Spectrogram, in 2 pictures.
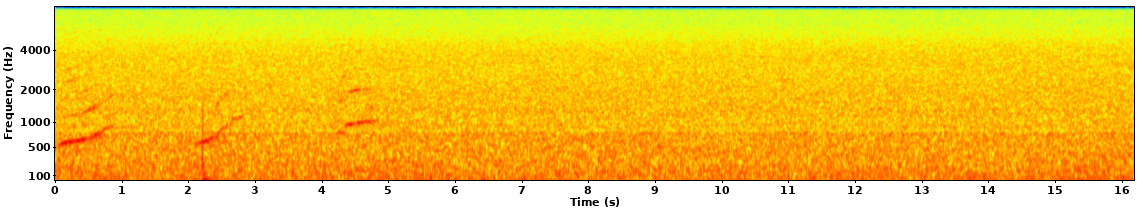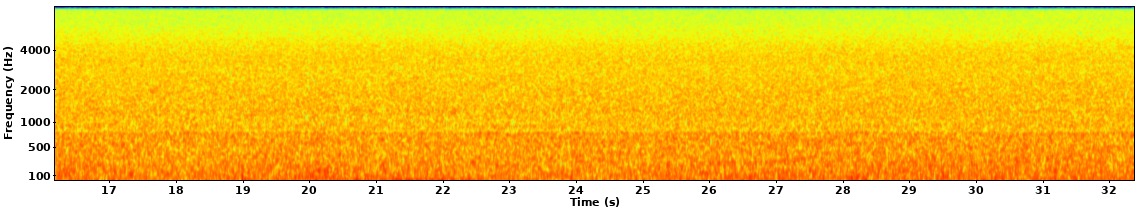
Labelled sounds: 0.4	0.9	humpback whale, 0.80 to 1.6 kHz
4.3	4.9	humpback whale, 0.90 to 1.2 kHz

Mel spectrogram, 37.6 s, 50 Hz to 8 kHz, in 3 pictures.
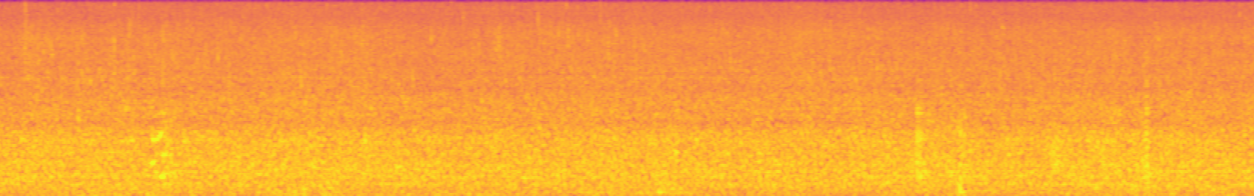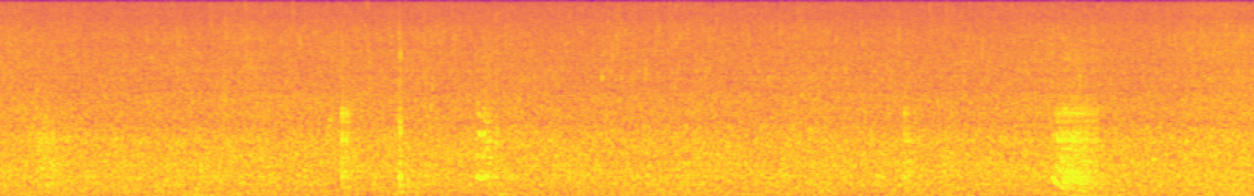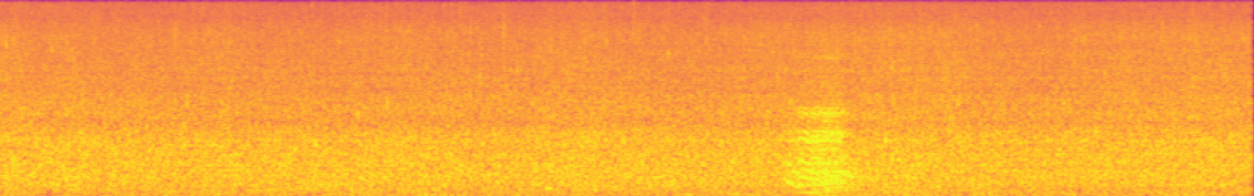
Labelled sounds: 23.1	23.4	croaking sound likely from a nearby submerged object, 1.2 to 1.5 kHz
33.2	33.5	croaking sound likely from a nearby submerged object, 1.3 to 1.5 kHz

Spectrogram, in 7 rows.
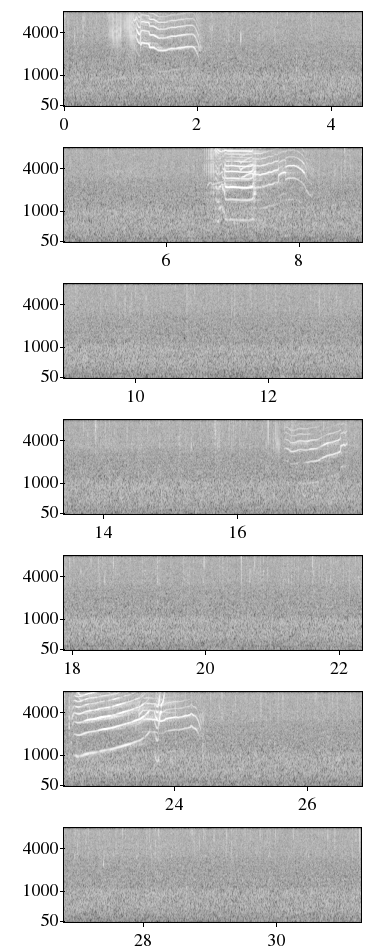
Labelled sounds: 1.0	2.0	killer whale, northern resident, A clan, AB subclan, 1.9 to 7.8 kHz
6.6	8.1	killer whale, northern resident, A clan, AB subclan, 1.1 to 8.0 kHz
16.7	17.7	killer whale, northern resident, A clan, AB subclan, 1.9 to 6.3 kHz
22.5	24.4	killer whale, northern resident, A clan, AB subclan, 0.91 to 8.0 kHz

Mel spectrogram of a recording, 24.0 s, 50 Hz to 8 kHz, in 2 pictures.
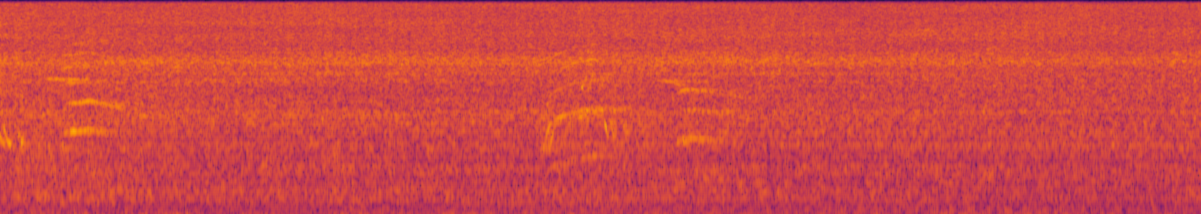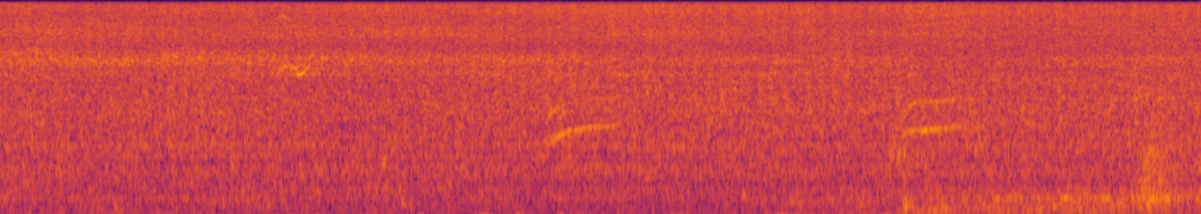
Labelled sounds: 17.4	18.1	killer whale, 1.0 to 2.6 kHz

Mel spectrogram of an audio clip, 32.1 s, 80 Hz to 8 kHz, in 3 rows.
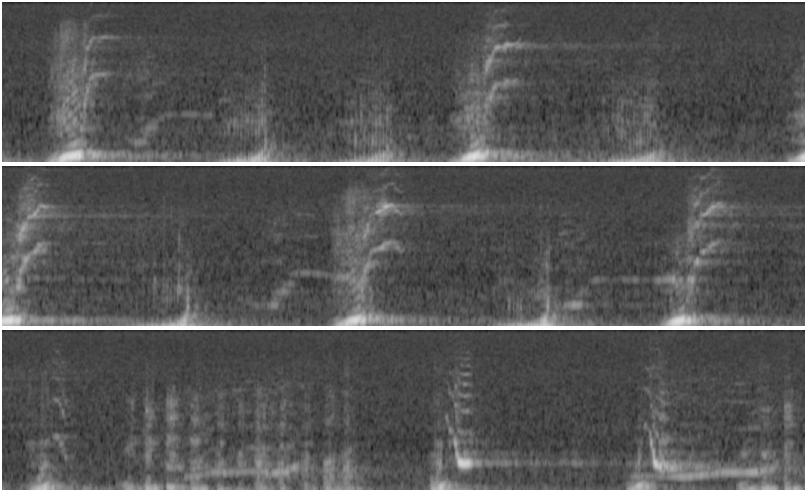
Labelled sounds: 0.6	2.7	humpback whale, 0.80 to 6.4 kHz
4.6	4.9	humpback whale, 0.80 to 1.0 kHz
6.0	7.1	humpback whale, 0.80 to 5.4 kHz
10.9	11.8	humpback whale, 0.80 to 7.5 kHz
12.7	13.1	humpback whale, 0.80 to 0.99 kHz
14.5	16.2	humpback whale, 0.80 to 5.8 kHz
18.5	20.5	humpback whale, 0.80 to 4.0 kHz
21.9	22.4	humpback whale, 0.80 to 2.2 kHz
27.3	27.7	humpback whale, 0.80 to 4.8 kHz
30.1	30.4	humpback whale, 1.4 to 2.3 kHz
31.0	31.5	humpback whale, 1.2 to 2.1 kHz

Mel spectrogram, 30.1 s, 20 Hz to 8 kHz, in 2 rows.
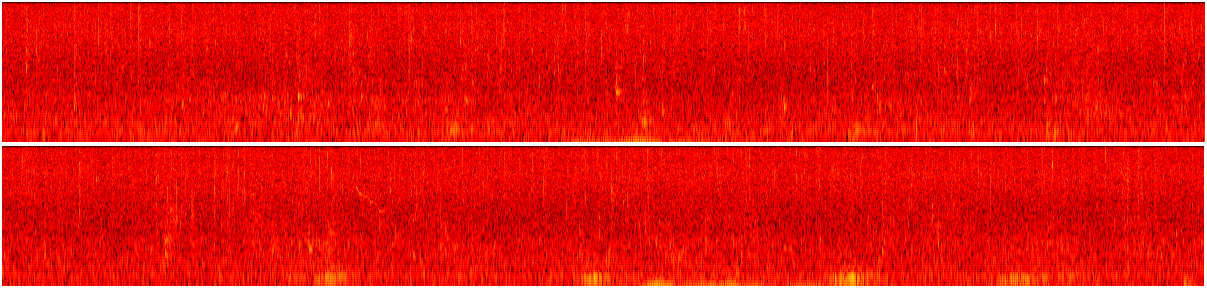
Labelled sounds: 19.4	19.7	humpback whale, 2.8 to 3.5 kHz

